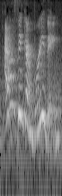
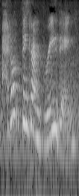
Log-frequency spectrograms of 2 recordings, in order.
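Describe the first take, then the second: First: High-pitched mock alarm, retold; waking-up alarm. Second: Slow, drawn-out drowsy worry, retold; waking-up worry. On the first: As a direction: act out waking worried, voice pitched up. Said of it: "I'd wake up and I'd go". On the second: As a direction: act out groggily doubting your breathing. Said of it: "I kept waking up going".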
